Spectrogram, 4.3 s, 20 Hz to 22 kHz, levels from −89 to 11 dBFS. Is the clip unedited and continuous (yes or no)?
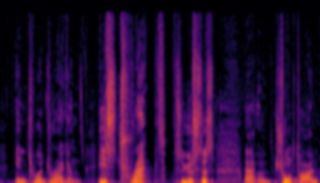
no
